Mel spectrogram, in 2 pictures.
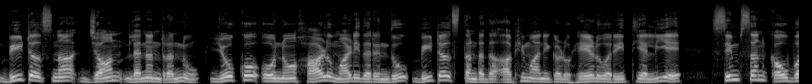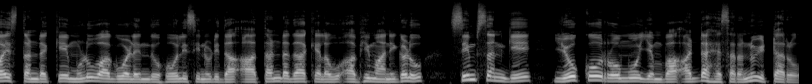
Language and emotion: Kannada, neutral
